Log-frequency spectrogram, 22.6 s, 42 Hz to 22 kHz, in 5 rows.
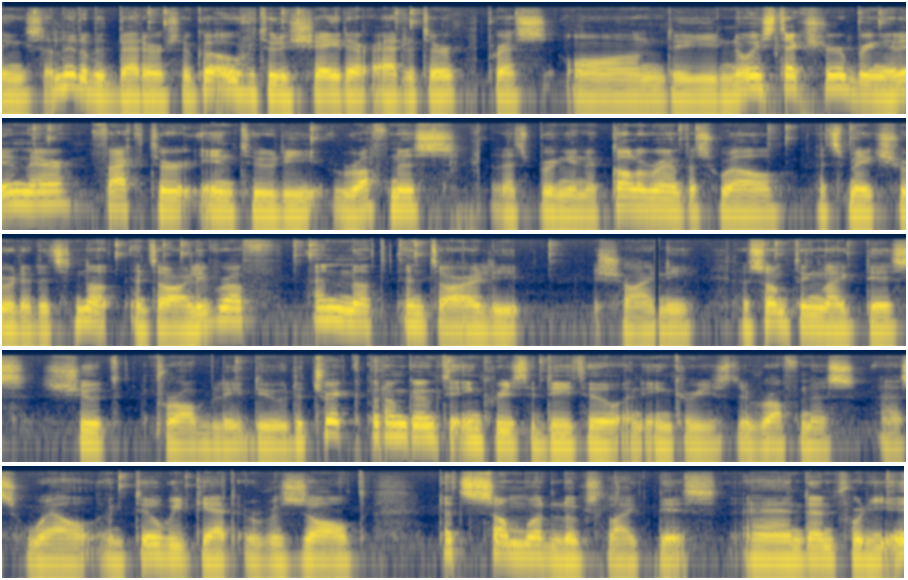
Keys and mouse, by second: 1.4-2.3 drag, 3.9 shift+1, 6.9 ctrl+q, 18.3 click.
